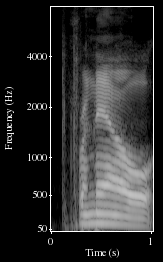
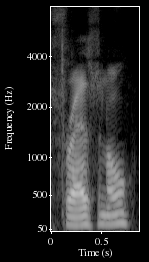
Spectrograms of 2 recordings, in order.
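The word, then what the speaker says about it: Fresnel: it's like a big frenel lens don't be worried if you're mispronounced it because it's a French word in most of my life I pronounce it as the way it's spelled fresnal it's called This is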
